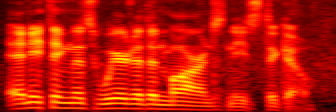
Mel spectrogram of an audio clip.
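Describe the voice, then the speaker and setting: A man's voice: medium pitch, animated, fairly quick. A man playing a tabletop game, casually planning his character's moves and asking questions.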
